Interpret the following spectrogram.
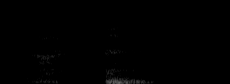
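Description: Faint breathing into a close microphone between phrases: a soft sigh about half a second in, then a fuller breath just after one second.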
